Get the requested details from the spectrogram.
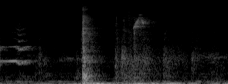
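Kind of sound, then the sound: animal, cat meowing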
